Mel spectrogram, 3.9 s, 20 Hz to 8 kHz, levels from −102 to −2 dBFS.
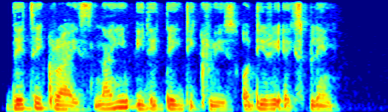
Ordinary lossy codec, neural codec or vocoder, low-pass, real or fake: none; none; 7.2 kHz; real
